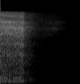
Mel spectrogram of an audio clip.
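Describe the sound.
A single sharp, breathy exhale made by a voice imitating breathing, shown as one of the first rhythm patterns learned at birth, a brief hissing burst that quickly fades into silence. No talking accompanies it.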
